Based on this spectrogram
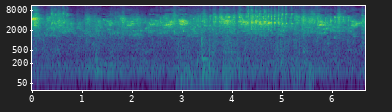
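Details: Many budgies chirp and twitter over one another in a steady, busy warble, with a few sharper tweets standing out near the end.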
